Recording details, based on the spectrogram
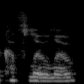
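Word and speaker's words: Cthulhu: be so Lulu and you're culu culu yeah sure it's it rhymes with the Lulu okay I've been saying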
